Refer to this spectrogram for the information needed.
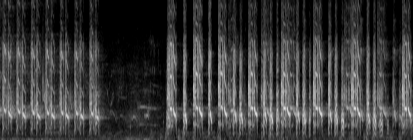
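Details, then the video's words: Grey francolin (teetar) calling loudly in a village setting: a rapid run of harsh, squeaky repeated notes, a brief pause near two seconds, then a longer burst of the same loud, grating phrases. "Most Powerful Voice of Grey Partridge | Francolin High Quality Sounds | Teetar Loud Awaz"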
